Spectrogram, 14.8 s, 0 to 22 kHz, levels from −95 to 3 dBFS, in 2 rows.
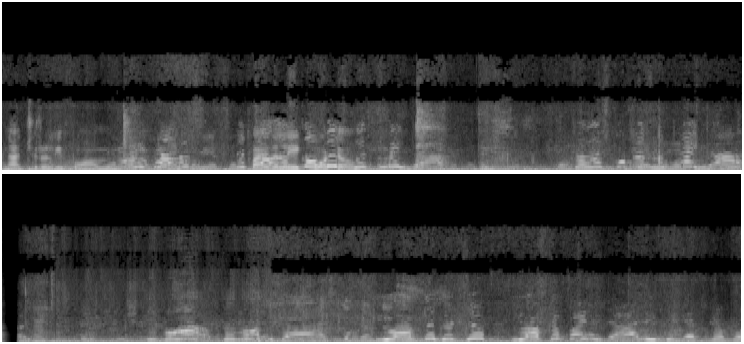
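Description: At 7.39 s the sound halts for about 0.19 s. The last sound is stretched into a fading buzz that drops to roughly 90 ms of silence, then the audio resumes exactly where it stopped. This is a call audio freeze, likely from packets held up in transit until the jitter buffer ran dry. Unlike a skip, nothing is lost; a gap is simply inserted.

Two skips ahead follow at 7.85–7.89 s and 7.92–7.96 s. Each drops around 70 ms of audio, and the two sides are spliced with only about 10 ms of filler. The sound lurches forward rather than pausing, which sets these apart from the freeze.

From 7.96 to 10.20 s a call bitrate drop takes the encoder from 48 to 12 kbps, holding at the floor for about 2.1 s. Coarser coding and a lost top end make the sound muffled and watery. The pitch and timing stay intact, so this is a quality change, not a timing one.

Overlapping it, from 8.10 to 9.62 s, a jitter buffer slow-down plays the audio at 93% speed by repeating pitch periods, adding 108 ms. 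The sound is drawn out but unchanged in pitch, unlike a simple slowed recording.

From 12.43 to 14.69 s a jitter buffer speed-up runs at 106%, trimming roughly 150 ms in small pitch-period cuts. The sound seems hurried at the same pitch, spread evenly rather than as one abrupt jump like a skip.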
